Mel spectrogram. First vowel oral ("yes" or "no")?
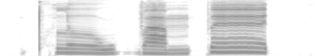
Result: yes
